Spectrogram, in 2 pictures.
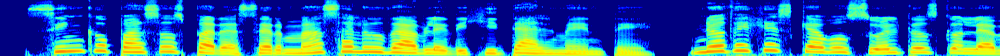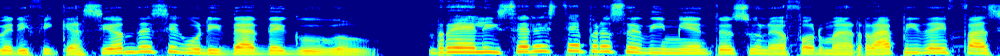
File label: spanish latin american e-learning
